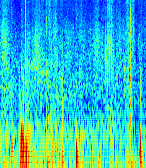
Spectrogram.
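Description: Footsteps descend a short flight of five steps, a few muffled, uneven treads over steady background noise.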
